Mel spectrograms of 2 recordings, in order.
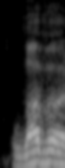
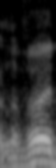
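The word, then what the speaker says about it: לבוד: But there's another principle, and that's called lavud or lavud, depending on how from you are or how Israeli you are and how you want to pronounce it.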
